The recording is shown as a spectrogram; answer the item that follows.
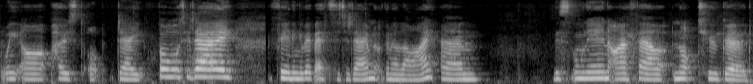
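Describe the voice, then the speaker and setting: A woman's voice: mid-range voice, a bit bright. A woman vlogger giving a casual video diary, talking carefully and subdued with a thick voice from a sore, swollen throat after tonsil surgery.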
